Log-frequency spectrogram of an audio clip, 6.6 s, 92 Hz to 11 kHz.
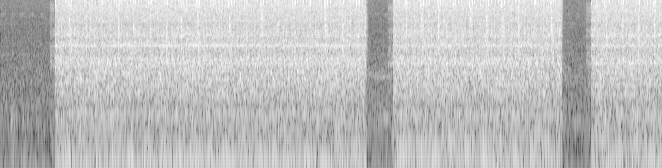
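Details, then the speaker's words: Jeep JK Wrangler Unlimited Rubicon, Pentastar V6, over 228,000 miles, after Liqui Moly hydraulic lifter additive: steady idle with a faint, quick ticking tied to engine speed; lifter tick only slightly reduced, engine somewhat quieter overall. "To me, the Liqui Moly lifter additive did quiet the engine noise overall and the lifter ticking did decrease slightly."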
